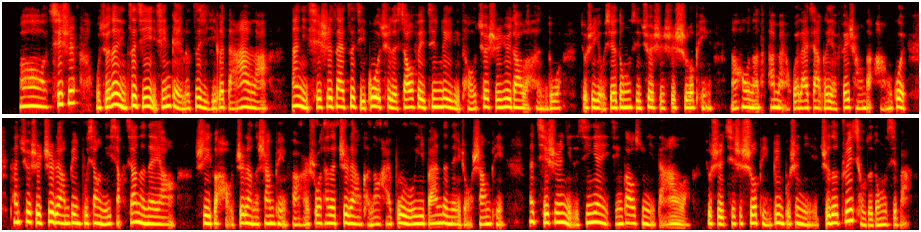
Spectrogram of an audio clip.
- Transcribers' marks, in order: other background noise
- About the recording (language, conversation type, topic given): Chinese, advice, 如何更有效地避免冲动消费？
- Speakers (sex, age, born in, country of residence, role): female, 35-39, China, United States, user; female, 45-49, China, United States, advisor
